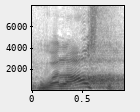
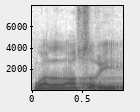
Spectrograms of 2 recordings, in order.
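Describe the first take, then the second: First: "Wal asr" ending on a bare stopped r; "Wal asr" cut off on the r. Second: "Wal asri" with a short i sounded after the r; "Wal asri" ending on an extra i, the r made thin; with added vowel. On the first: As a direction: close "Wal asr" on the r with no vowel after it. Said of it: "wal asri itu". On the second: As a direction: say "Wal asri" with a light i closing the r. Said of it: "wal asri itu ya, rohnya ada masuk, tipiskan". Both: Shown as a demonstration.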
